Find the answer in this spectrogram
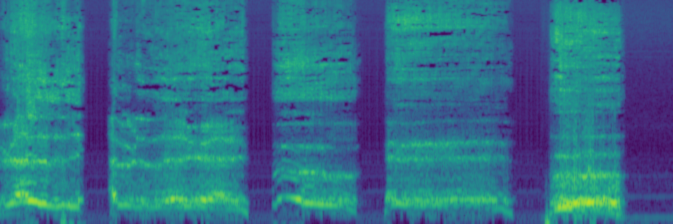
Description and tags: scrapped troll sounds
Old troll noises that were scrapped in later versions of Mortila (Hexen mod)
growl, troll, creature, beast, monster, roar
